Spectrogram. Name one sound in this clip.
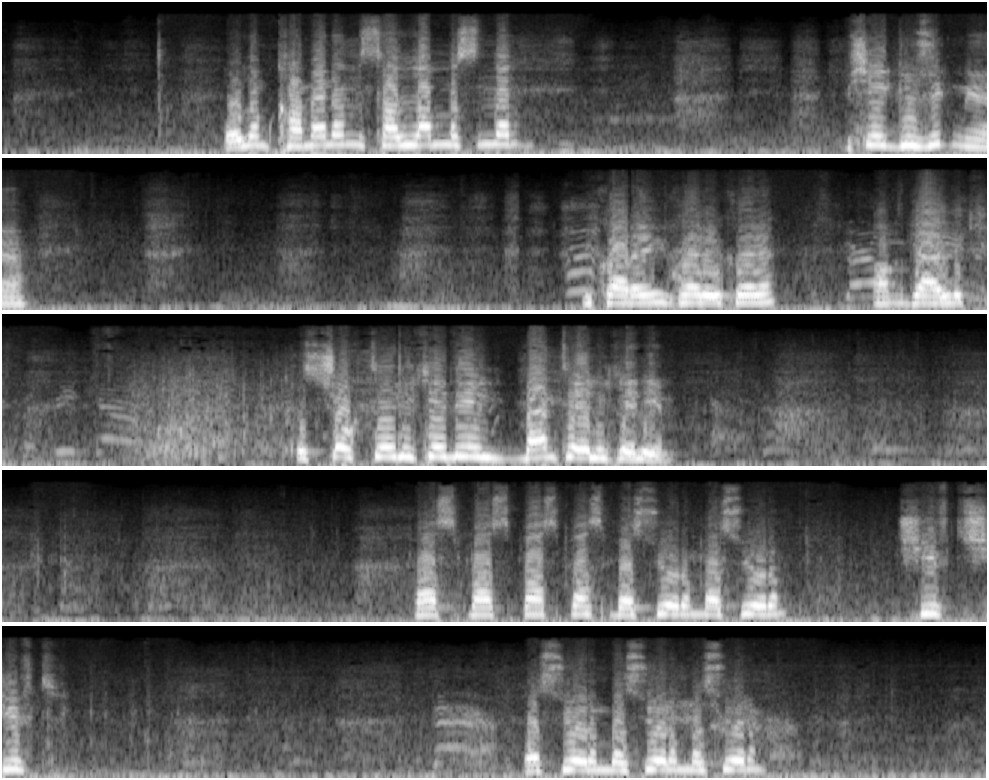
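A young man talks with animation into a close microphone, in bursts.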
